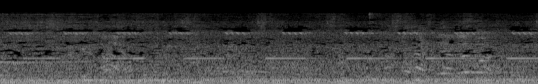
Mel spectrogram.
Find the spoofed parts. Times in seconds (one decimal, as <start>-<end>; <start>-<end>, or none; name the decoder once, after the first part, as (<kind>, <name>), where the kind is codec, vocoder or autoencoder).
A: none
